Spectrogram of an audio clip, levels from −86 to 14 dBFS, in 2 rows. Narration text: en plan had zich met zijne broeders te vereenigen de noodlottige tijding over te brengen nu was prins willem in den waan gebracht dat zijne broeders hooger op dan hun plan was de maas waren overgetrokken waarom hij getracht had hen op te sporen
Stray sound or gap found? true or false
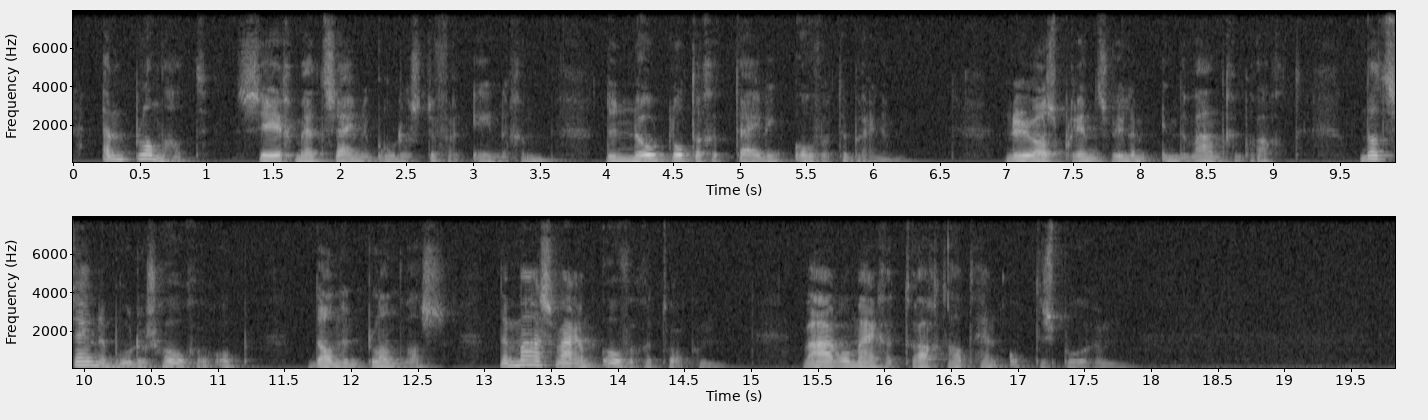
false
